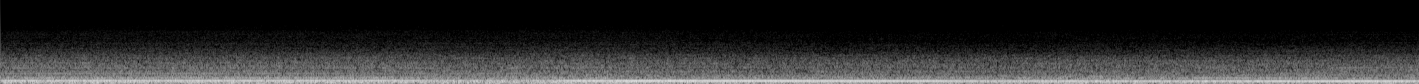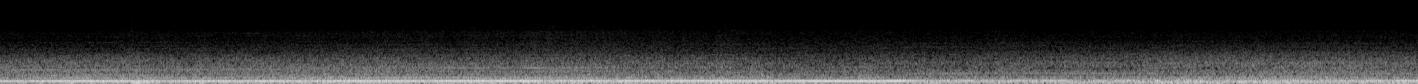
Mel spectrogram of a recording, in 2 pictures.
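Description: Toyota Vios engine pulling at fairly steady revs under road and tyre rumble while driving. The engine note gets a little louder about a fifth of the way in, then eases near the end.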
